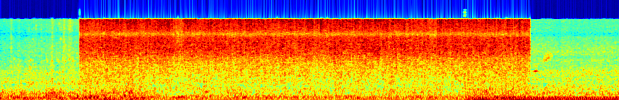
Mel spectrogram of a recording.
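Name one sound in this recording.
Rain patters on a windshield.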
